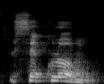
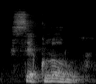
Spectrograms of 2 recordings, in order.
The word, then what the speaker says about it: Seclorum: Si vous voulez, parce qu'en latin il y a deux formes de prononciation, je peux dire Novus Ordo Seclorum. Seclorum. Seclorum. Pas Seclorum, mais Seclorum.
